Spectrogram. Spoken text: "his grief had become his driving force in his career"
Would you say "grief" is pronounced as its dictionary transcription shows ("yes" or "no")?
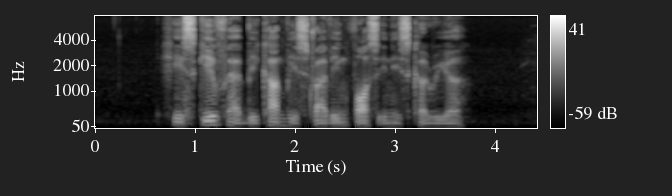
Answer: no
